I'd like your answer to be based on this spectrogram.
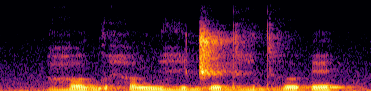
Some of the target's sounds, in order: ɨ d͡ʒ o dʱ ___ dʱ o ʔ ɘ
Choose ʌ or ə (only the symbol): ə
